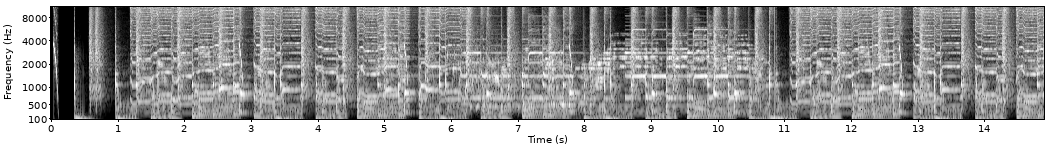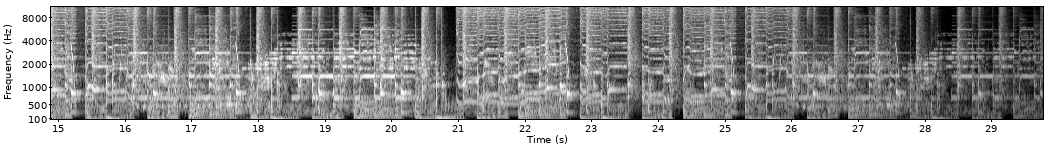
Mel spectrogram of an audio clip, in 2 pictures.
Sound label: Jingle Bingo; Taiko no Tatsujin Drum Session; Session de Dodon ga Don; PS4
